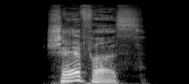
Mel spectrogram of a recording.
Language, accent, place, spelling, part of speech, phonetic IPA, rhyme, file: German, Germany, Berlin, Schäfers, noun, [ˈʃɛːfɐs], -ɛːfɐs, De-Schäfers.ogg
- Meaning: genitive singular of Schäfer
